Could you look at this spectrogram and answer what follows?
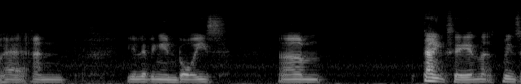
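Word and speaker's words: Boise: so bad about wigan boyce is that how you say it boys i've lived in boys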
